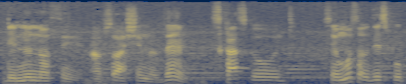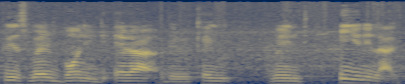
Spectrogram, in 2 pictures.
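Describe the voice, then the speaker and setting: A man's voice: on the low side, moderate pace, over music. A Nigerian man in his thirties, hosting a casual livestream and reading out viewer comments, chuckling and reacting as he goes. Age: 30s.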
